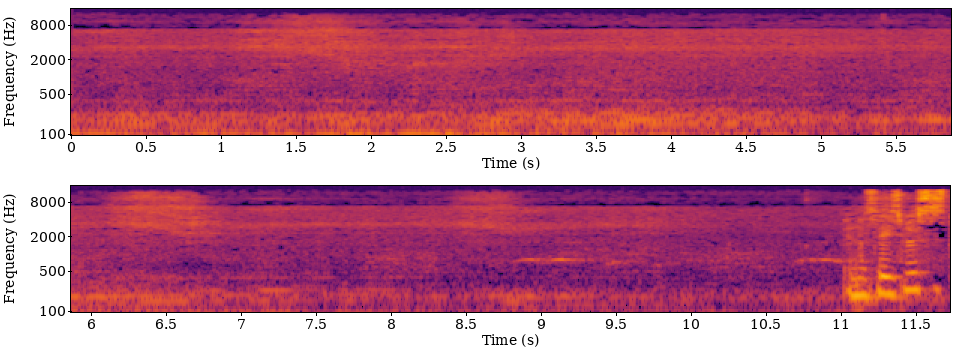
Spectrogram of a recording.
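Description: A brush softly strokes paint onto fabric.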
